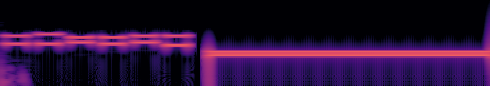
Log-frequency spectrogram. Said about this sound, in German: Los, ran an die Telefone. Wir klingeln alle durch.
